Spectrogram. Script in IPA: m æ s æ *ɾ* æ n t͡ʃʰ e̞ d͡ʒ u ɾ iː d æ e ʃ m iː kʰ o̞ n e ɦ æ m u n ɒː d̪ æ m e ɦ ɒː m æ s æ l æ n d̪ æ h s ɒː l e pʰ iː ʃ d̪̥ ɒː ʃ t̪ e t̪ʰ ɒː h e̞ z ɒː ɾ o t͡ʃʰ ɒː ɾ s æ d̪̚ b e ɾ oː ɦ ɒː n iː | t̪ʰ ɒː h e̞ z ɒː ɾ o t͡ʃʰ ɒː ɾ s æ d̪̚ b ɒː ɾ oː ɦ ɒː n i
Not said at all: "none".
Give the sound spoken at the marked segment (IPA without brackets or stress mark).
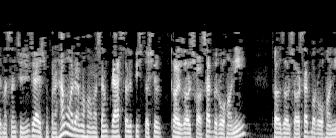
l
